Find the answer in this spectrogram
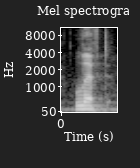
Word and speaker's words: Lyft: a better name than Lyft yeah it's like lift with a Y you know whereas Uber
